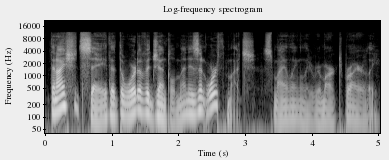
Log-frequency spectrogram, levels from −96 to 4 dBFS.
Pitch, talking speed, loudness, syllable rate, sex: 105 Hz, 190 wpm, -20 LUFS, 4.9 syllables/s, male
